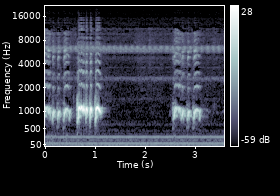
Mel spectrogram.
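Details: Lure song of a local zebra dove, meant to prompt other doves to sing: a soft trill of coos leading into a louder burst of four rolling notes, silence, then another softer cooing run.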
